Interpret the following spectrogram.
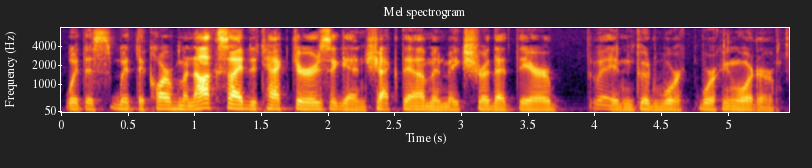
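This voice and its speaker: A man's voice: on the low side, steady tone, brisk, no echo. A man co-hosting a radio show, giving practical home maintenance advice in a casual way, often restarting his sentences. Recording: dry studio sound.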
